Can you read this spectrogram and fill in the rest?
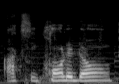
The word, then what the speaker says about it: oxycodone: According to TMZ, officers claim that they found 31 oxycodone pill. Am I saying it right? – Yeah, oxycortisone. Codeine, yeah. – Oxycodone.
